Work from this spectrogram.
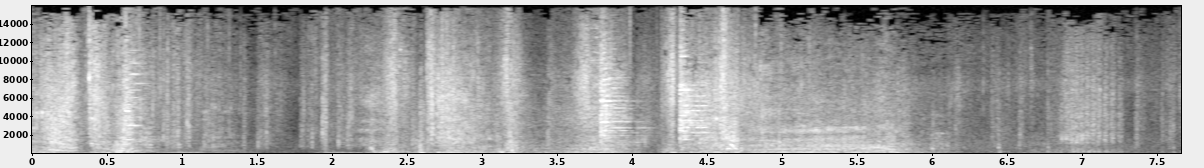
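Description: A horse in the Conan Exiles video game gallops with steady hoof thuds and lets out loud whinnies, mixed with dense game effects and crashes throughout.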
